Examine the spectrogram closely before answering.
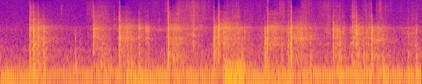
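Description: A screwdriver clicks and scrapes against hard plastic.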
